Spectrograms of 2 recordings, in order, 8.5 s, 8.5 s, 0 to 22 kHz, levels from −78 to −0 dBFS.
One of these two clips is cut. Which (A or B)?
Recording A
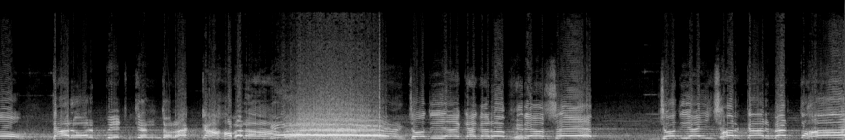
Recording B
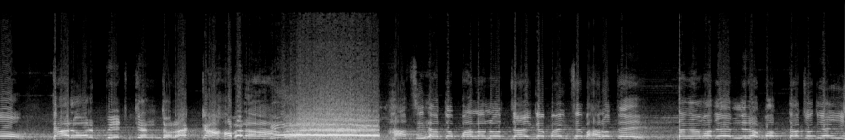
B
